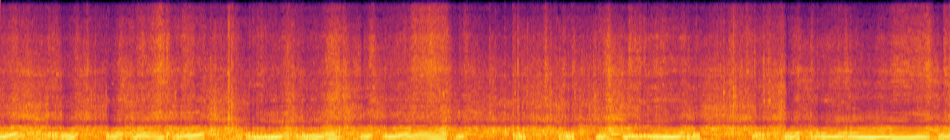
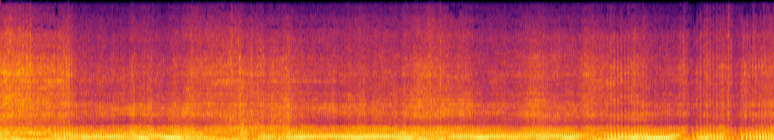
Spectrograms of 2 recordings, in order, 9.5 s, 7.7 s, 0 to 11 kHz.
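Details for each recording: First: 2019 Beta enduro test bike on a Finnish enduro track, screaming high with pitch swooping under load and no matching drive. It failed to climb a hill and struggled through two laps; the clutch was slipping. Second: 2019 Beta 350RR four-stroke enduro bike on a Finnish enduro track, a strong even note climbing and falling with the throttle with no knocks or rattles under riding load; the engine runs healthy.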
